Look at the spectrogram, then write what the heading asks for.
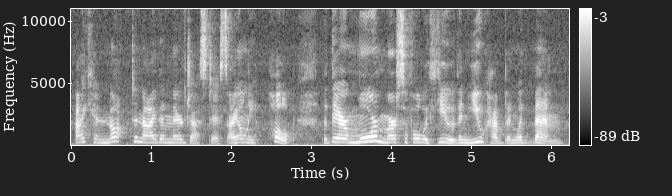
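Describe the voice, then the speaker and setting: Woman playing a steady, firm grandmother, storybook read-aloud. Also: high voice, normal speed. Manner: firm and composed. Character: calm, firm older grandmother.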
